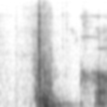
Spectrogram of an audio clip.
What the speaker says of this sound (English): the door will probably close now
